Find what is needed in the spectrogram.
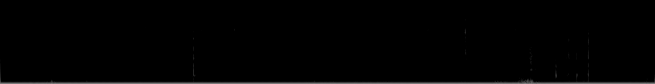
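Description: Computer keyboard typing: scattered key clicks, some in short quick runs, over a steady low hum.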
